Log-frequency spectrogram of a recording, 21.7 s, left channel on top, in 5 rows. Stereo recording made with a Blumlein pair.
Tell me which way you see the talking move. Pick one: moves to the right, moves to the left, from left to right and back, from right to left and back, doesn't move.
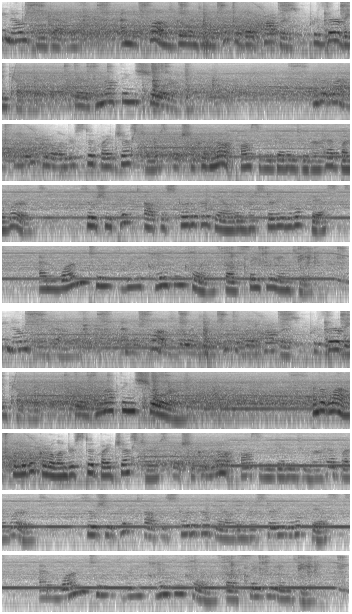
from left to right and back.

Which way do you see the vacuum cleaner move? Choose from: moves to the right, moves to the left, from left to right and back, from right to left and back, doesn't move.
from left to right and back.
